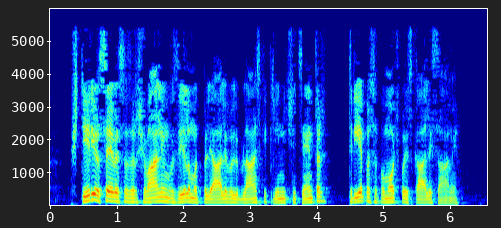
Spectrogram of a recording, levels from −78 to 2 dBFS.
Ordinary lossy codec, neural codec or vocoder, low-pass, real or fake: MP3, 24 kbps; none; 5.4 kHz; real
